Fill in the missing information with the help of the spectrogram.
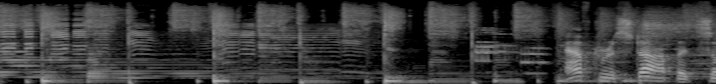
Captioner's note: none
